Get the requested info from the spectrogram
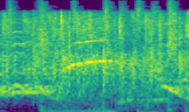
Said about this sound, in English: A round of applause.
